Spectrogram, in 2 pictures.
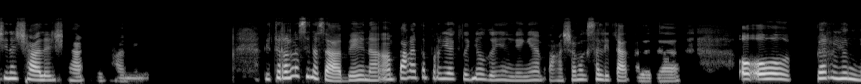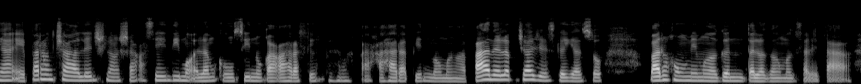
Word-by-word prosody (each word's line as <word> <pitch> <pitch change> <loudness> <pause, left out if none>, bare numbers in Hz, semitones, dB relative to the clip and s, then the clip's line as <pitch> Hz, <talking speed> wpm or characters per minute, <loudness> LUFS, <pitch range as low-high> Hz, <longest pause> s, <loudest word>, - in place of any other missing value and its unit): china-challenge 220 -8 +2
nga 175 0 -2
po 185 - -26 0.2
kami. 290 0 -9 1.1
Literal 295 +7 +4
na 395 - 0
sinasabi 215 - +3
na, 190 -1 -1
"Ang 235 +1 0
pangit 300 +2 +2
ng 330 - -4
proyekto 260 -4 -2
niyo, 255 -3 +1
ganyan, 205 -1 -4
ganyan." 195 +3 -4
Pangit 180 -1 -8
siya 210 +2 -1
magsalita 205 -5 0
talaga. 150 0 -5 0.6
Oo. 250 - +8 0.2
Pero 290 +1 +3
yun 265 -5 +4
nga, 190 0 -2
eh, - - -4
parang 225 +1 -1
challenge 190 -1 -2
lang 170 - -7
siya 165 -1 -7
kasi 190 +1 -6
hindi 190 0 -5
mo 175 - -3
alam 165 +2 -3
kung 160 -3 -9
sinong 170 -2 -5
kakaharaping 155 +1 -3
pang 170 -1 -12
kaharapin 155 0 -7
mong 145 0 -7
mga 140 - -8
panel 215 +4 +5
of 210 - -34
judges, 195 -5 -2
ganyan. 155 -2 -3
So, 165 -1 -7 0.4
pa'no 185 +3 +5
kung 195 -3 -3
may 180 - -3
mga 160 -2 -3
gano'n 165 -1 -2
talagang 150 0 -2
magsalita. 145 - -7
190 Hz, 180 wpm, -22 LUFS, 165-230 Hz, 1.1 s, Oo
